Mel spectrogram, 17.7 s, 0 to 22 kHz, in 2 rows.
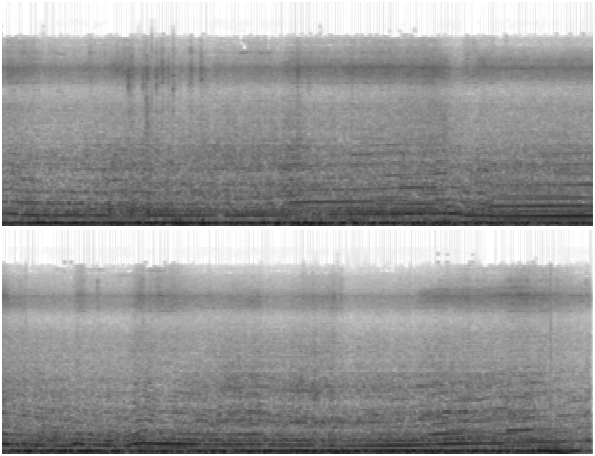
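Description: Renault Clio 182's 2.0-litre four-cylinder engine at race pace, heard from inside the cabin, its note rising and falling with gear changes and braking, dropping sharply about seven seconds in. A constant low road and wind rumble runs beneath it.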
